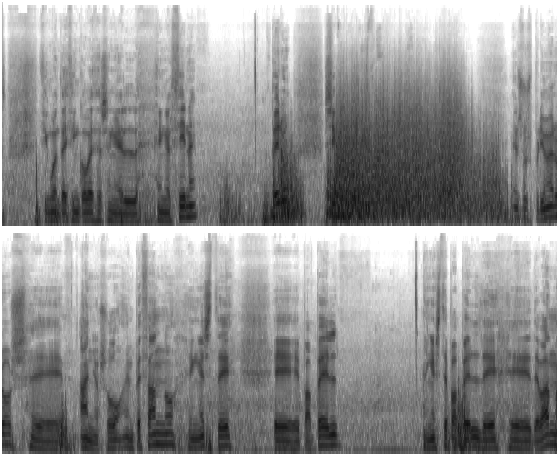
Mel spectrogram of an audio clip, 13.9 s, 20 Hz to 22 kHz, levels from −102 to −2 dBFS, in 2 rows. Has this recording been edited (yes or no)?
no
